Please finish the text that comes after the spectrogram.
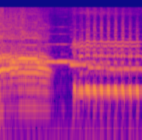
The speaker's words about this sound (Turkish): Telefon çalmaya başladı. Hay Allah.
